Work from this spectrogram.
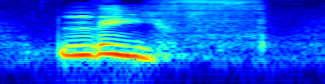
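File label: "leaf", British English; PictureDictionary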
